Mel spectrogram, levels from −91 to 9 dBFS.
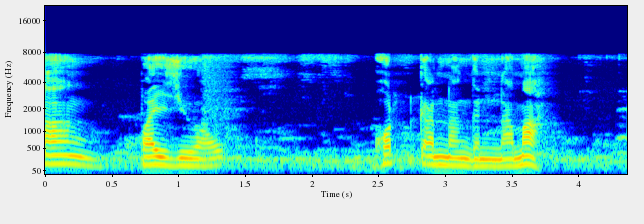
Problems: none marked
